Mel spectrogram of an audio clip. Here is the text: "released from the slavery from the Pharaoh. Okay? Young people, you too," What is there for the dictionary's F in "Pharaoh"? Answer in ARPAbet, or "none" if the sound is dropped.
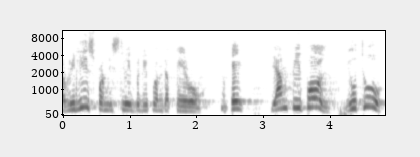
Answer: P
